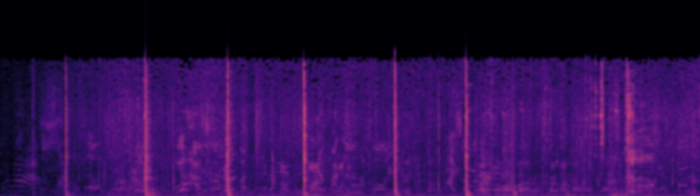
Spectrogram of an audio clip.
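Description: An axe chops into wood with sharp, regular blows.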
